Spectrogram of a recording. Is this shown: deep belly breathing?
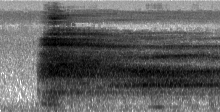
yes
